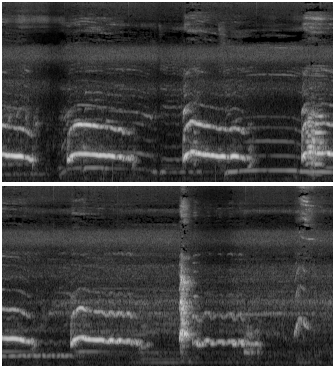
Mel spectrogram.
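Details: A dachshund howls along as a man sings Happy Birthday, giving long, wavering notes that dip at the end, one after another, with the singing underneath.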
